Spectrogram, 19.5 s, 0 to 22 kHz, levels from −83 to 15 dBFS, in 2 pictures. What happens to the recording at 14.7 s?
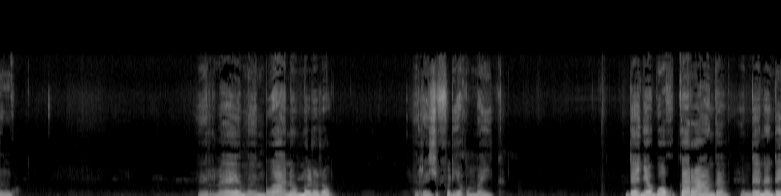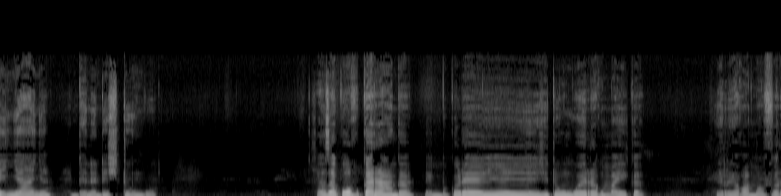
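At 14.7 s the speech carries on cleanly, with no dropout, click, distortion or other fault at that point.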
